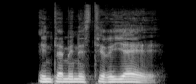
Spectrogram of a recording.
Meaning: interministerial
- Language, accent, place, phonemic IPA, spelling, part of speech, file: German, Germany, Berlin, /ɪntɐminɪsteˈʁi̯ɛl/, interministeriell, adjective, De-interministeriell.ogg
